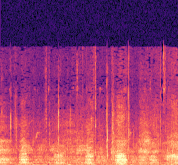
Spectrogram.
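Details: German Shepherd dogs named Nico and Zeeva, one vocalising in soft whining and panting bursts about every half second, with a short human voice nearby.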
